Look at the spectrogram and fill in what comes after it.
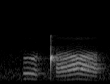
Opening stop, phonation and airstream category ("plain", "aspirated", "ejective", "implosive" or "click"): click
